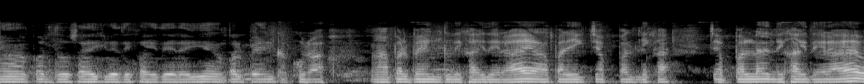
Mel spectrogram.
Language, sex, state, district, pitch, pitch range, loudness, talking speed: Hindi, male, Chhattisgarh, Bilaspur, 120 Hz, 115-120 Hz, -20 LUFS, 200 wpm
